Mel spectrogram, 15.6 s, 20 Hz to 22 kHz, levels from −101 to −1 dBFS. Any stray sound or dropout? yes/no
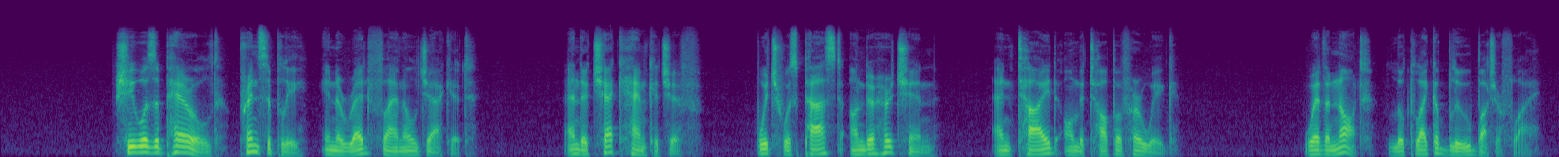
no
